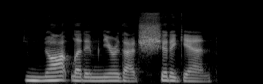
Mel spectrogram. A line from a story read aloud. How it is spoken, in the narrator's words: growls Dean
